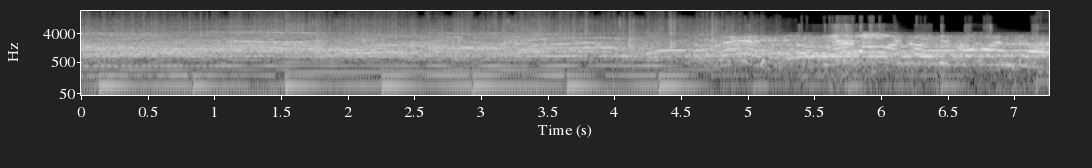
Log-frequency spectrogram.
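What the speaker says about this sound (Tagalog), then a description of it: "Halos hindi na magkarinigan sa hiyawan." Crowd screaming, whooping and cheering around a kneeling marriage proposal, a dense continuous roar that swells louder toward the end, with music and voices mixed beneath it.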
